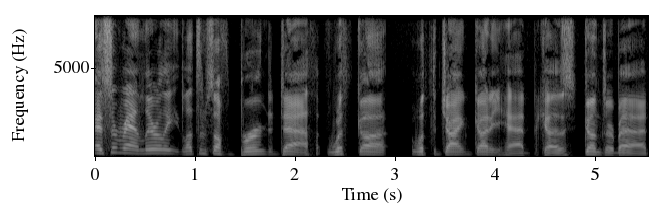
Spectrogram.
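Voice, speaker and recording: A man speaks in an ordinary speaking voice, fairly high-pitched, with lively intonation and a dry, close sound with no echo. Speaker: podcast co-host. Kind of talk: casual chat. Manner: joking, bantering.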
